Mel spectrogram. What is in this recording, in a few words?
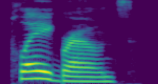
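"playgrounds", British English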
